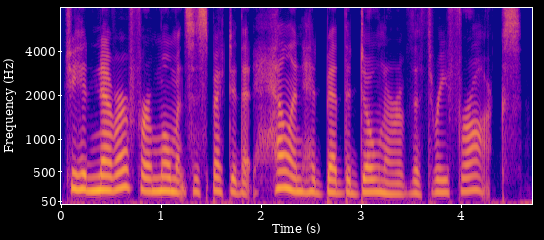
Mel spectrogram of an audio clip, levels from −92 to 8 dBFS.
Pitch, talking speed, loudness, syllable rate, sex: 195 Hz, 215 wpm, -19 LUFS, 5.1 syllables/s, female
